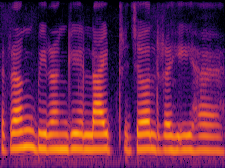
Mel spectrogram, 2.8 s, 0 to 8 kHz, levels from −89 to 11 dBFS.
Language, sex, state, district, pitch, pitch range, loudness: Hindi, female, Jharkhand, Palamu, 230 Hz, 220-235 Hz, -15 LUFS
